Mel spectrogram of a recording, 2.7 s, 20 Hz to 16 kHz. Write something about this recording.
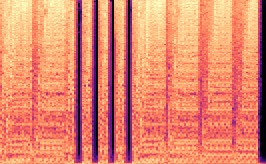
180 Krunchy dub Synths 05
bertilled massive synths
